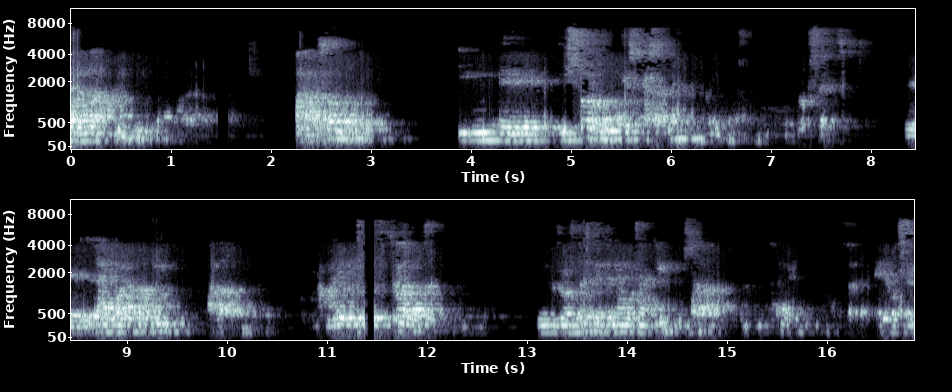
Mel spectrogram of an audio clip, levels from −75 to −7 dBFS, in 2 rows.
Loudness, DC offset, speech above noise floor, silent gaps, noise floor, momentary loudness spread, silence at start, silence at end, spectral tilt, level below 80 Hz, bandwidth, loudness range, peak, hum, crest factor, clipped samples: -18 LUFS; under 0.1%; 47 dB; 1.51-1.58 s, 11.42-11.46 s; -63 dBFS; 20 LU; 0 s; 0 s; -6.5 dB/octave; -58 dBFS; 7.6 kHz; 4 LU; 0 dBFS; none; 18 dB; under 0.1%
